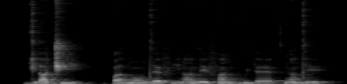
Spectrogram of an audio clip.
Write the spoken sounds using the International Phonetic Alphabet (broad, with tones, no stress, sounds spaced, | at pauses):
ɡ i˧ ɾ a˦ d͡ʒ i˦ | k͡p a˨ n ɔ̃˨ d ɛ˧ f i˨ ɾ ã˨˦ l e˦ f ã˦˨ ɡ͡b u˨˦ j ɛ˦ | ɡ ã˧ d e˨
